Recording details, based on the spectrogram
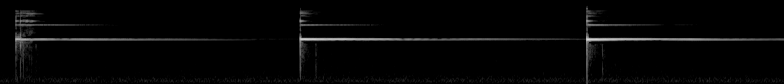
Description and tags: Ancient Tibetan chime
